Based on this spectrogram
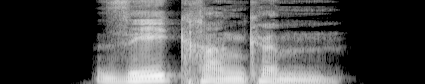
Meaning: strong dative masculine/neuter singular of seekrank
- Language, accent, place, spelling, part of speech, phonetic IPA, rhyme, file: German, Germany, Berlin, seekrankem, adjective, [ˈzeːˌkʁaŋkəm], -eːkʁaŋkəm, De-seekrankem.ogg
